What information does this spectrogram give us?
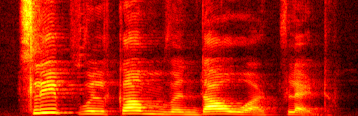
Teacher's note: You want to put stress on the word sleep.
